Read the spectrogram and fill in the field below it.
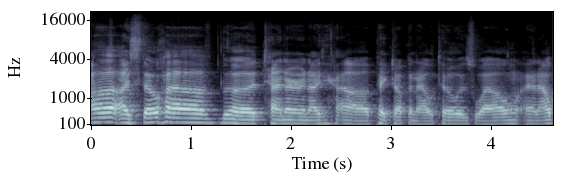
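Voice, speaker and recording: Noticeable background noise runs beneath the recording. A man talks with fairly even intonation. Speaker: musician. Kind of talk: casual chat. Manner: loud.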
